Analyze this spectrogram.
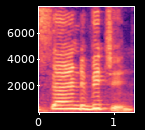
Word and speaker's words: sandwich: यहाँ पर भी सोच लीजिए कि डी है ही नहीं, क्योंकि डी साइलेंट है, डी नहीं है, तो सैंडविच होगा।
